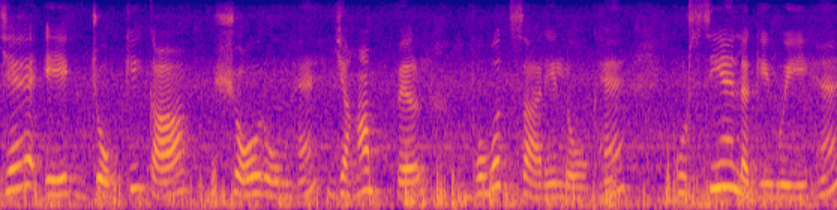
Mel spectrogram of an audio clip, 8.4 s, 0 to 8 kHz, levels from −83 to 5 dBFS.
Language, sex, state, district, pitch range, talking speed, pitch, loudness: Hindi, female, Punjab, Pathankot, 220-320 Hz, 115 wpm, 235 Hz, -17 LUFS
